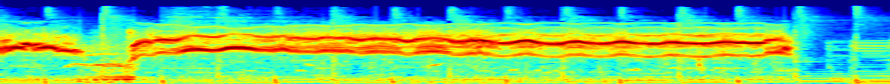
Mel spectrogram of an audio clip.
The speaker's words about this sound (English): Nothing like the sounds of dolphins making love to start the show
